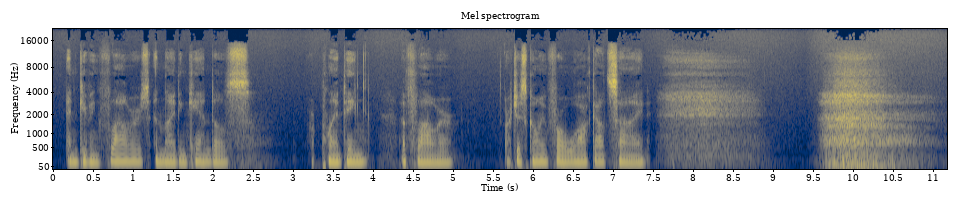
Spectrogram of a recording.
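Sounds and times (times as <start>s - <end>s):
speech: 0.2s - 2.6s, 3.3s - 8.0s
slow deep breathing: 7.6s - 9.0s, 9.6s - 11.1s.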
